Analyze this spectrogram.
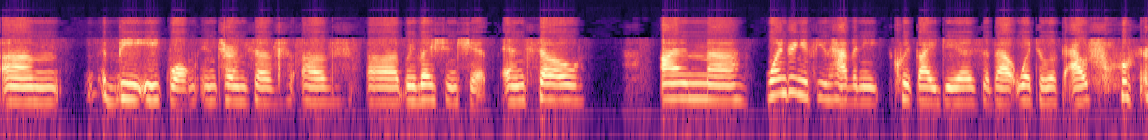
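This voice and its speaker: Woman at a fairly slow pace with fairly even intonation and long, frequent pauses, dry and close with no echo against a quiet background. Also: medium pitch for a woman. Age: 60s. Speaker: caller. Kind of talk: call-in radio conversation. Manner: halting.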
